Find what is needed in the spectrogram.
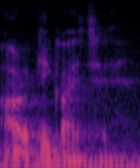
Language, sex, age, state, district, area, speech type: Maithili, male, 30-45, Bihar, Samastipur, rural, spontaneous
